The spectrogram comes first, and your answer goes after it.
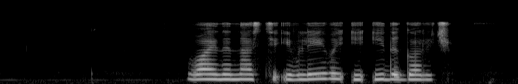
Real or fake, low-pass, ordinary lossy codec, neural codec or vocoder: real; 7.2 kHz; none; none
